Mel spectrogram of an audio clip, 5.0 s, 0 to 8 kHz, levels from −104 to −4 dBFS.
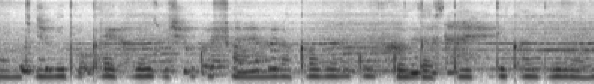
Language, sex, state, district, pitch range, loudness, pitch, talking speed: Bhojpuri, female, Bihar, Saran, 200-205 Hz, -33 LUFS, 205 Hz, 220 wpm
